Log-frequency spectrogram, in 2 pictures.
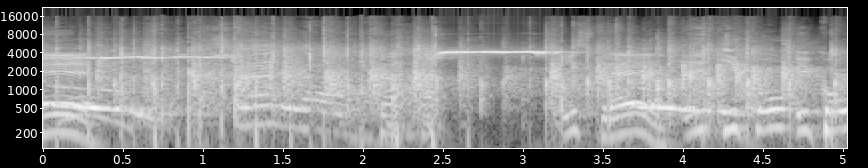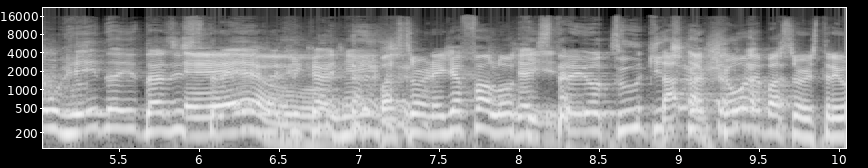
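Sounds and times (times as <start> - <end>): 
studio applause: 0.0 - 5.4
laughter: 1.7 - 2.6, 6.4 - 7.5, 8.8 - 10.0
speech: 5.1 - 10.0.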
